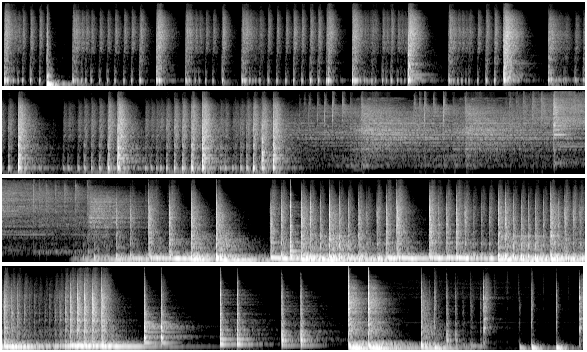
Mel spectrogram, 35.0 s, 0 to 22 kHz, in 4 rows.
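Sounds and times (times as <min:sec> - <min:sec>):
snare and kick drum groove: 0:00.0 - 0:14.1, 0:18.5 - 0:28.8, 0:29.5 - 0:34.9
deep tom drum strokes: 0:00.7 - 0:01.5, 0:18.6 - 0:26.9, 0:31.4 - 0:34.9
cymbal wash: 0:11.9 - 0:20.2, 0:31.8 - 0:33.9.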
